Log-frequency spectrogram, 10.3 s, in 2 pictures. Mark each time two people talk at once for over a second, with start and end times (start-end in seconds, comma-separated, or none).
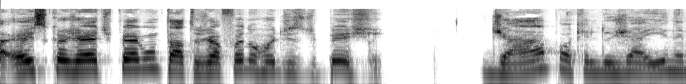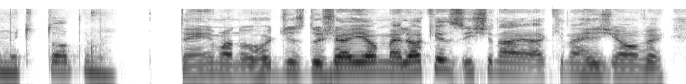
none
